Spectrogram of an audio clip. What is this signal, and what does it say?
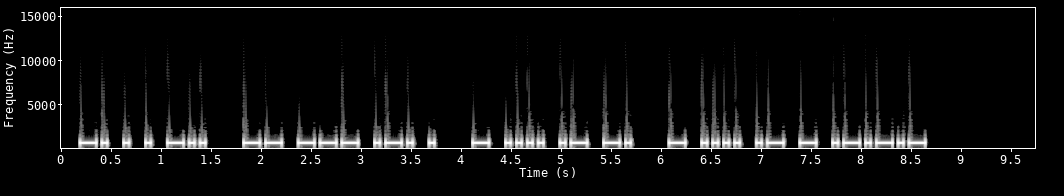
Morse code, heard as a keyed tone, about 22 wpm, 700 Hz. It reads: NEED MORE THAN THAT.
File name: practice / 22wpm / Sentences with 2-Word Phrases - 22wpm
